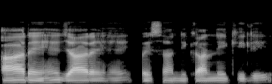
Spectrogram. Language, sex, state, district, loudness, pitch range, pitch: Hindi, male, Chhattisgarh, Bastar, -19 LUFS, 95-100 Hz, 95 Hz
